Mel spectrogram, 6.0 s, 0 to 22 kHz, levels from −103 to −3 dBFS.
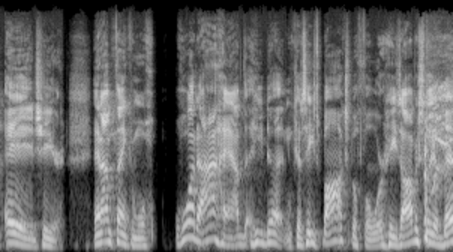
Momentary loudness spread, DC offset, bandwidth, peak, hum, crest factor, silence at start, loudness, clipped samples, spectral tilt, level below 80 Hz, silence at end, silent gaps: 14 LU; under 0.1%; 19 kHz; 0 dBFS; none; 22 dB; 0 s; -19 LUFS; under 0.1%; -2 dB/octave; -70 dBFS; 0 s; 2.10-2.17 s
